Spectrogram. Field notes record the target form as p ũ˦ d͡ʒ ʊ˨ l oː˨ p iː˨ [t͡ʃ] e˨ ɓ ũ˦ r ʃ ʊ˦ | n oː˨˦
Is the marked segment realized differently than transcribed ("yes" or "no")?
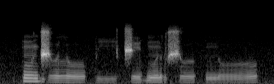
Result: no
